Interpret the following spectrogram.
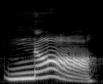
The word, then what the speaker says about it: gnaw: Aw, gnaw.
